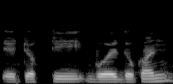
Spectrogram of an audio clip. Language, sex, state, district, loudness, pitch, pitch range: Bengali, male, West Bengal, Jalpaiguri, -25 LUFS, 125 Hz, 120-130 Hz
